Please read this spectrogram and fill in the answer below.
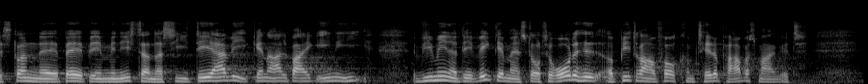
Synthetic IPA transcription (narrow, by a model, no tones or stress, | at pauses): sd̥ʁœm̰n̩æb̥ɛ̰b̥eminisd̥ɐːnɒ̽siːd̥e̝æɐʋiɡ̥e̝nəʁɑl̰d̥̚b̥ɑ̰̈ːe̝ɡ̥əe̝nii | ʋime̝̰ːnɐd̥e̝æɐʋe̝ɡ̥̚d̥i̥æmænsd̥ɒ̰ːt͡sʰe̝lʁɔːðˠiɦe̝ð̰ˠɒ̽b̥id̥ʁɑ̰̈ːʊfɒ̽ækʰɒ̽mət͡sʰeɾ̥ɐpʰɒ̽ɑ̈ːb̥ɑ̈ɪsmɑ̈ːɡ̥ð̩ˠ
